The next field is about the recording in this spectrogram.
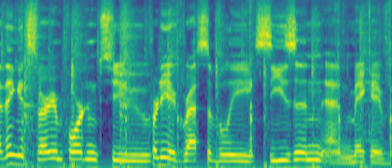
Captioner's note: upbeat music; knife chopping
